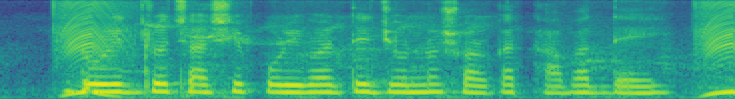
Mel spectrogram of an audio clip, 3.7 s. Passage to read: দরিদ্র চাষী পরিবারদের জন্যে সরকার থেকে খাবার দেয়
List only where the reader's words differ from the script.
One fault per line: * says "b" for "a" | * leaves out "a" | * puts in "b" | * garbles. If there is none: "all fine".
* leaves out "থেকে"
